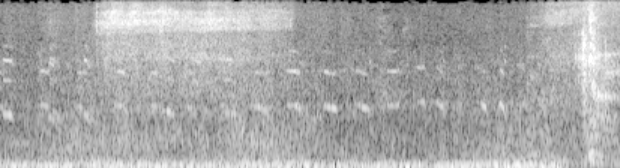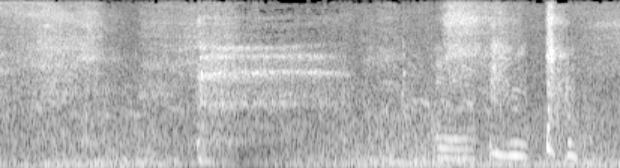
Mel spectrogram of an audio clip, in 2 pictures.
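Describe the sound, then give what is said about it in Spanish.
Steady surf washing onto a shore, a continuous broad roar of breaking waves that swells and eases, with a few sharp bird cries cutting through near the end. “Bueno, ¿te metes al mar?”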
